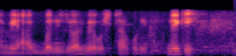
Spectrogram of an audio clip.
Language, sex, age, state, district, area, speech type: Assamese, male, 60+, Assam, Goalpara, rural, conversation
